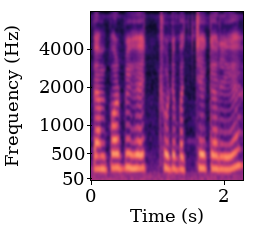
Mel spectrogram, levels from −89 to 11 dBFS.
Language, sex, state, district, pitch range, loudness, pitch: Hindi, female, Odisha, Malkangiri, 230-250 Hz, -14 LUFS, 240 Hz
